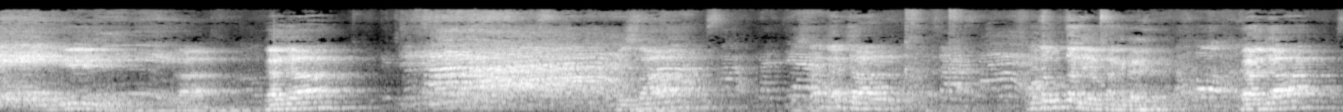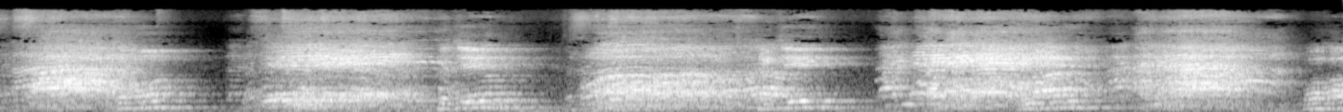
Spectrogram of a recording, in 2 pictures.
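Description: A man leads a group song loudly.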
